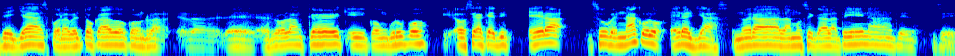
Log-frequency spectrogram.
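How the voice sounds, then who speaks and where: A man with a Puerto Rican accent speaks at a very slow pace, his tone dark and mellow and his intonation fairly even. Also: medium pitch for a man. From Puerto Rico. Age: 70s. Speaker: trombonist. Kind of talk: interview answer.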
